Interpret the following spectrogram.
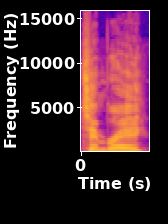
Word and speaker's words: timbre: It looks like it's spelled Timbre, but it's pronounced timbre.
